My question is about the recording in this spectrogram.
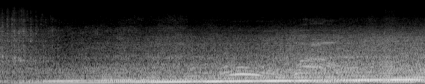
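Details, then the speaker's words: Daily-driver car back running after repair, pulling under load with five people aboard, possibly slightly lean: engine note climbs smoothly and evenly with no misses, knocks or stumbles; normal engine under load. "wow it's running good we might be a little bit lean yeah well not bad for five people in the vehicle still pulling smooth"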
